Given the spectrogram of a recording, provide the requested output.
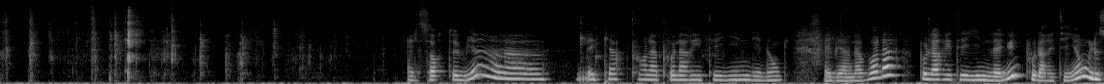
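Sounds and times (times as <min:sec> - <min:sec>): cards shuffled by hand: 0:00.0 - 0:04.0.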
